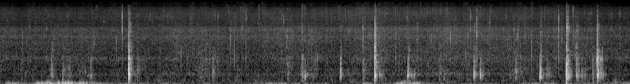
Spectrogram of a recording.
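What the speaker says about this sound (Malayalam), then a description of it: "അതിനകത്ത് നമുക്ക് ശകലം കറിവേപ്പില ഇട്ട് കൊടുക്കാം." Curry leaves hitting hot oil with softened onion and ginger for a banana stem cutlet, a steady low sizzle broken by sharp crackling pops scattered irregularly throughout.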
